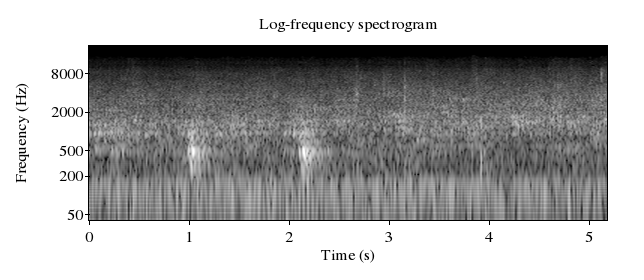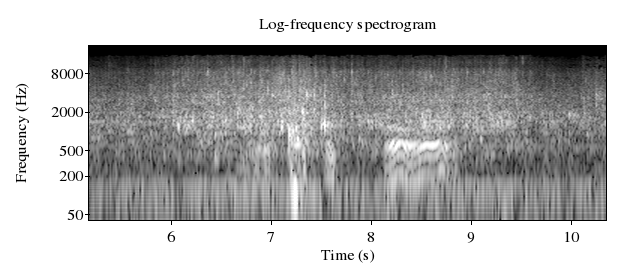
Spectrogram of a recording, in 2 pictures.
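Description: Water sloshing and splashing in an aquarium as a young alligator is let go into it, building about six seconds in to a sharp splash near the seventh second, over a steady low hum. A brief voice-like sound follows just after the splash.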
